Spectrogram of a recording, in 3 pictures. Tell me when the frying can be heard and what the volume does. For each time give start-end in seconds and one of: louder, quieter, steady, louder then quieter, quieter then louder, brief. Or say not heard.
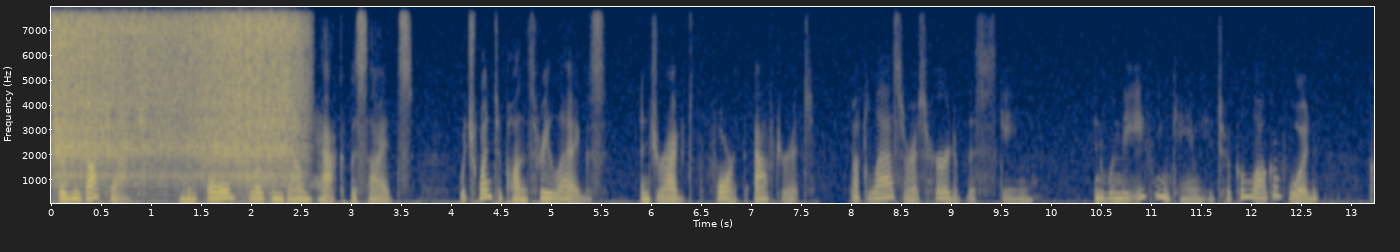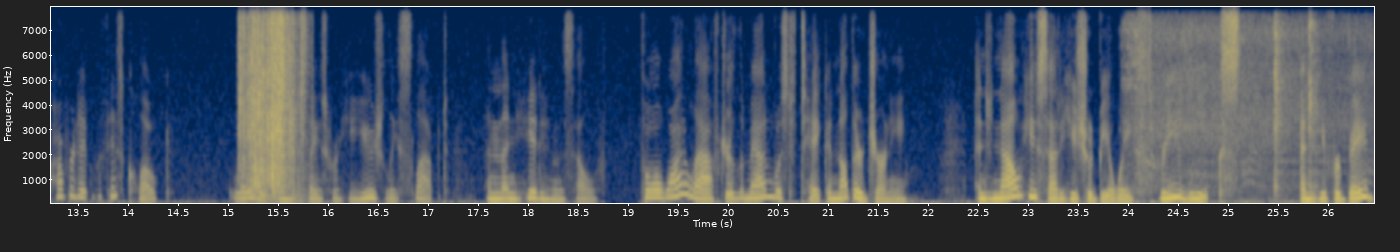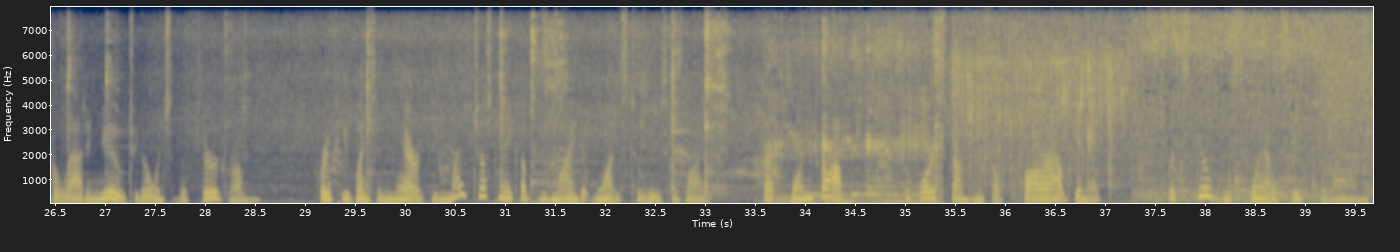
0.0-2.6 brief
23.9-39.6 louder.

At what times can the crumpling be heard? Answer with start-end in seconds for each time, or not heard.
15.1-15.8.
